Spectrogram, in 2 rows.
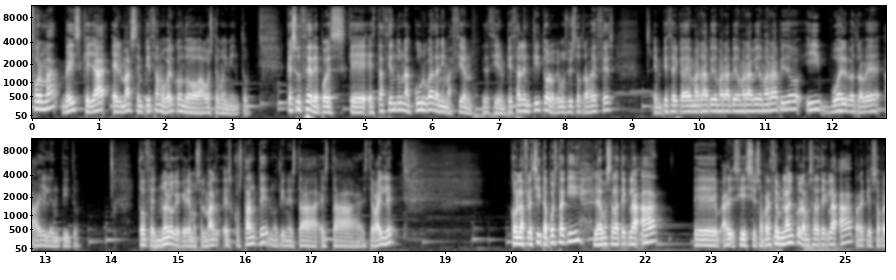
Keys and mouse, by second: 6.6 space, 14.6 space, 21.3 a, 21.7 a, 24.4 a.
